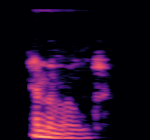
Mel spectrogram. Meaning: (noun) 1. Any of various green gemstones, especially a green transparent form of beryl, highly valued as a precious stone 2. Emerald green, a colour 3. Vert, when blazoning by precious stones
- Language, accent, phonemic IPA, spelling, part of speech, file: English, Southern England, /ˈɛm.(ə.)ɹəld/, emerald, noun / adjective / verb, LL-Q1860 (eng)-emerald.wav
